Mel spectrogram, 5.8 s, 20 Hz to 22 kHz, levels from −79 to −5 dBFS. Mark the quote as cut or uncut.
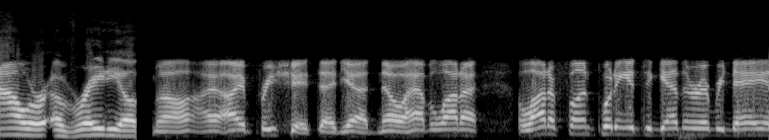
cut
